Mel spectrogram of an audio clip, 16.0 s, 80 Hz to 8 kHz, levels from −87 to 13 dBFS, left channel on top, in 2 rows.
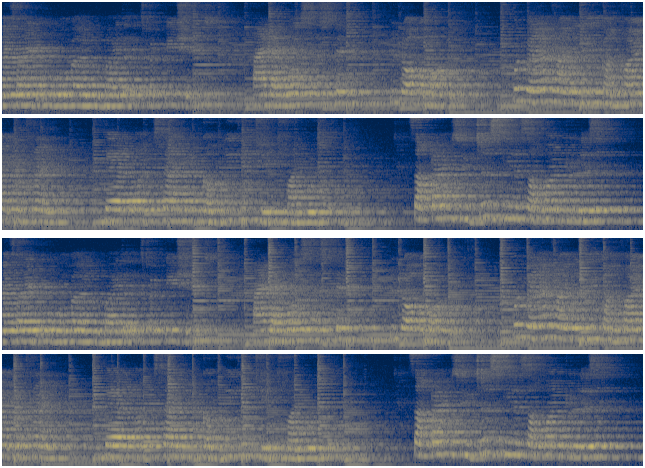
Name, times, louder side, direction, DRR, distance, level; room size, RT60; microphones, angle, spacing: voice 1, 0.0-2.5 3.1-4.4 4.8-5.7 6.4-8.8 9.2-12.4 13.2-15.5, right 1 dB, 5° right, -5 dB, 0.7 m, -23 dB
sound 1, 2.4-12.6, right 4 dB, 40° right, 0.3 m, -34 dB
12.0 x 9.5 x 2.3 m, 2.5 s
head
